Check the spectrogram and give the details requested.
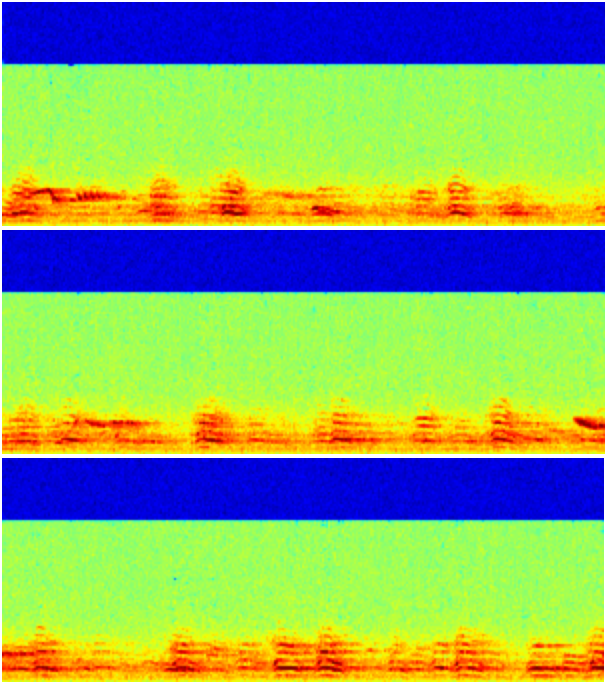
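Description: A flock of birds calling over one another: many short, arching, honking calls in quick succession.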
